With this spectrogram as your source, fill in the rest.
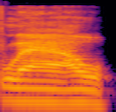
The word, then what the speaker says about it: Lau: One was Lau, one was Lowe. Brandon rhymes with now.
